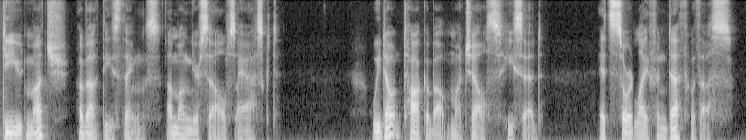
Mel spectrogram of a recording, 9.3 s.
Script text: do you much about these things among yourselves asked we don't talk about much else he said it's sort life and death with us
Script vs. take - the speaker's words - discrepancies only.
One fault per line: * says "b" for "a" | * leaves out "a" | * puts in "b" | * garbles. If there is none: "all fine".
all fine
